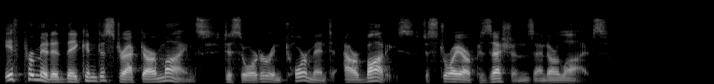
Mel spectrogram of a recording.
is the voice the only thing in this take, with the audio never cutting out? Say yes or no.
yes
